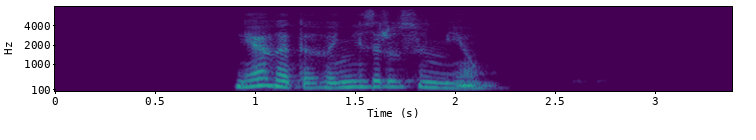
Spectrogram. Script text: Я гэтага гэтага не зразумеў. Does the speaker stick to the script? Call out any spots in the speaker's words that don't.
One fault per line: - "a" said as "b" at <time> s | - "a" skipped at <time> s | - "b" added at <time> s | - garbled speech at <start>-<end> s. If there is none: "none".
- "гэтага" skipped at 1.4 s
